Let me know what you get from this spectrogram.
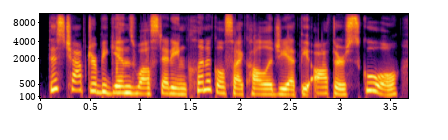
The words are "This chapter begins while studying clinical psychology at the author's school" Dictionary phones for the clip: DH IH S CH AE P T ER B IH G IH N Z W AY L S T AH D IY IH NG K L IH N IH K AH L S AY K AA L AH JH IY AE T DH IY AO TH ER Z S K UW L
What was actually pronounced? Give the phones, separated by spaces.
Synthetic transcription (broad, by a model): DH IH S CH AE P T ER B IH G IH N Z W AY L S T AH D IY IH NG K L IH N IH K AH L S AY K AA L AH JH IY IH T DH IY AO TH ER Z S K UW L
